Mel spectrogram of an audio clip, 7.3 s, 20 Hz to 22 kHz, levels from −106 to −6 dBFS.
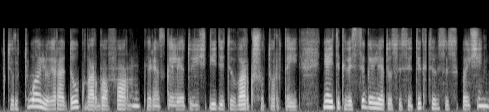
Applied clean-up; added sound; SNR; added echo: neural diffusion model UNIVERSE++.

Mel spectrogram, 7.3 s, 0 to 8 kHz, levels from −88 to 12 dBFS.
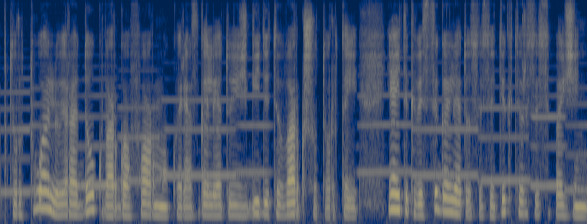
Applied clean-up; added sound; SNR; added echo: none; Wind instrument, woodwind instrument; 14 dB; none.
